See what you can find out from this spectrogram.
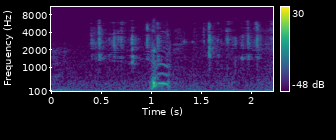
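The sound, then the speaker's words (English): Typing on a computer keyboard: a few light, irregular key clicks, faint and sparse over a steady low hum. “I'll type it for him.”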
